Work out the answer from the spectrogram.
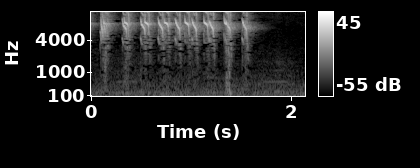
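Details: Velvet-fronted nuthatch, recorded for teaching songs to other birds: a short, loud run of eight high, bright chirps, the middle notes packed closely together.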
